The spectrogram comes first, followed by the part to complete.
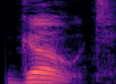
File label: pronunciation en goat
